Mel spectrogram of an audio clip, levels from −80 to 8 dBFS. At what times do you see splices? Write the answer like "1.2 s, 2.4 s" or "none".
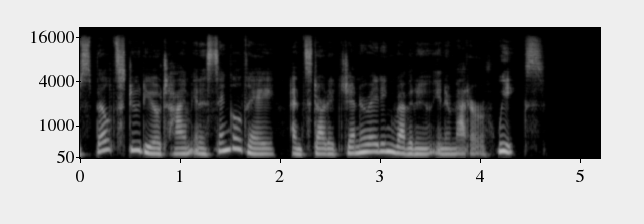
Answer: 2.1 s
